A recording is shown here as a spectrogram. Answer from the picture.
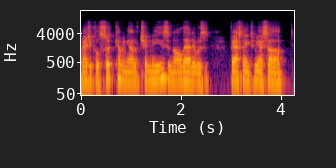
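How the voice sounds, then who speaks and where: With a Chicago accent, a man speaks at a medium pitch against a quiet background. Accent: American Midwest (Chicago). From US Midwest, Chicago. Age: 60s. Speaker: animation film director. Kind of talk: interview.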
